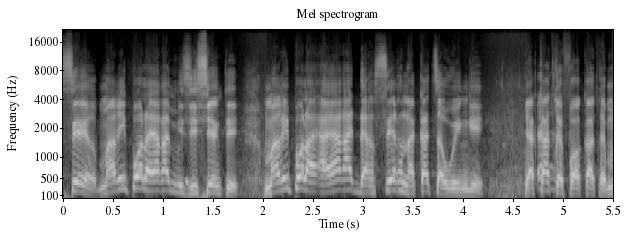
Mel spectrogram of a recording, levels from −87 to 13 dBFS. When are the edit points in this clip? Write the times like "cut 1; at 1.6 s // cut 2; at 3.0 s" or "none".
none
